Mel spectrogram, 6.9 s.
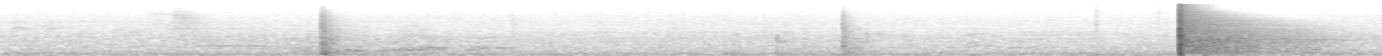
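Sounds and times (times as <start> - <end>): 
double-action pistol shot: 5.9 - 6.7.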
